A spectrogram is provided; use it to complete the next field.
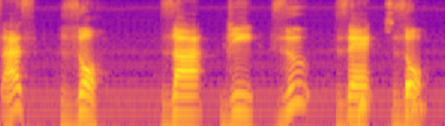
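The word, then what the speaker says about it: ぞ: And also this one, it is so, but if you put 1010, it will pronounce as zo, za, ji, zu, ze, zo.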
